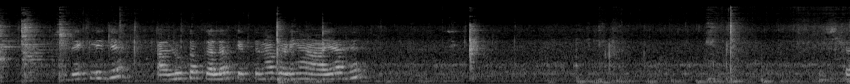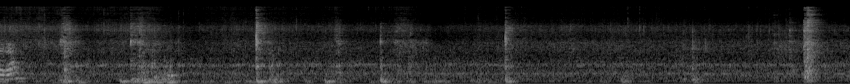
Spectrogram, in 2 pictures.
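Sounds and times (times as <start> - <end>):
potatoes sizzling in oil: 0.0 - 17.0
metal spatula scraping pan: 7.0 - 13.8.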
